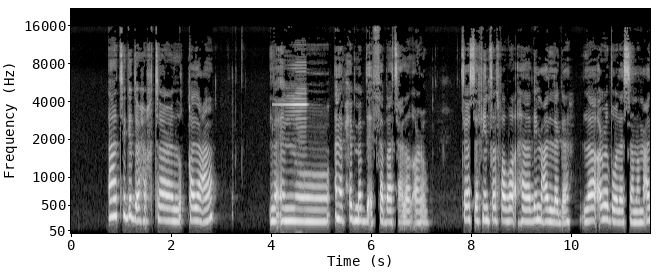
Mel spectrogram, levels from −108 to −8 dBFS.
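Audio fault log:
4.02–4.78 s, loudspeaker feedback squeal: a 3.8 kHz tone swells over about half a second to roughly 5 dB above the speech. The microphone-to-speaker loop gain exceeds one there.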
